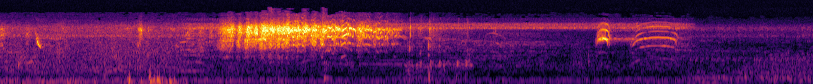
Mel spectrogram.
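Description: Faint outdoor ambience with bird calls. A high hiss swells about two seconds in and fades, then a quick cluster of short, high, arching chirps comes about three-quarters of the way through.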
